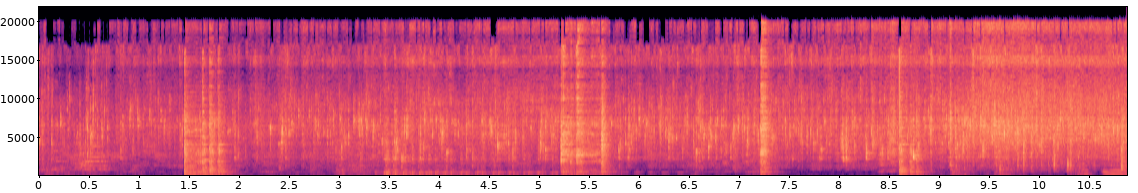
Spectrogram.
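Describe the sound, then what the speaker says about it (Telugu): Tempering spices sizzle in hot oil in a pan for pulihora, a steady frying hiss broken by occasional clinks and scrapes, close and without speech. "తాలింపు దినుసులు మొత్తం వేగిపోయినాయండి."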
